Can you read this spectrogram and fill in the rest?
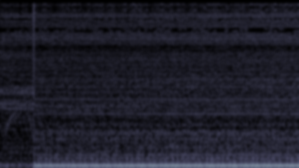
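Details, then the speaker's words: Supercharged Range Rover bought at auction: low steady drone cuts in abruptly and holds even as the air suspension compressor raises the vehicle from its low stance; air suspension compressor running. "hear the compressor she's raising up tell you what she does run well"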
